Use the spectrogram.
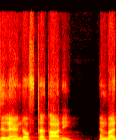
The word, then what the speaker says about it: Tartary: एंड बाय द वे इस लफ्ज़ की प्रोनाउंसिएशन तरतारी भी है, तारतली भी है, ततारी भी है, और आप इसमें से कोई भी सिलेक्ट कर सकते हैं depending on हाउ प्रेटेंशियस यू आर।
